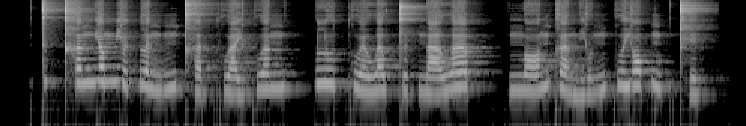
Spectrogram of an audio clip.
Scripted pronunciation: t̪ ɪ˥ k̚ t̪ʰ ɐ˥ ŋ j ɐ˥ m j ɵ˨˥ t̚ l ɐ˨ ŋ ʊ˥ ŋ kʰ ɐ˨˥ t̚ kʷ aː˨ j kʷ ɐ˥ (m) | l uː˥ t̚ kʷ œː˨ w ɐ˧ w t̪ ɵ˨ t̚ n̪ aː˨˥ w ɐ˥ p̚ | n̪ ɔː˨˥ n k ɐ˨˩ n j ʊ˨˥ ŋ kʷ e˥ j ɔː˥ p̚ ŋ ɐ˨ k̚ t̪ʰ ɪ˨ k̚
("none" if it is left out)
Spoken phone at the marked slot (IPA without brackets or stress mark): ŋ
